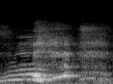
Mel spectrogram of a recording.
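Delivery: a high burst of laughter; sudden high cackle. Real, not acted. Laughing at the joke.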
